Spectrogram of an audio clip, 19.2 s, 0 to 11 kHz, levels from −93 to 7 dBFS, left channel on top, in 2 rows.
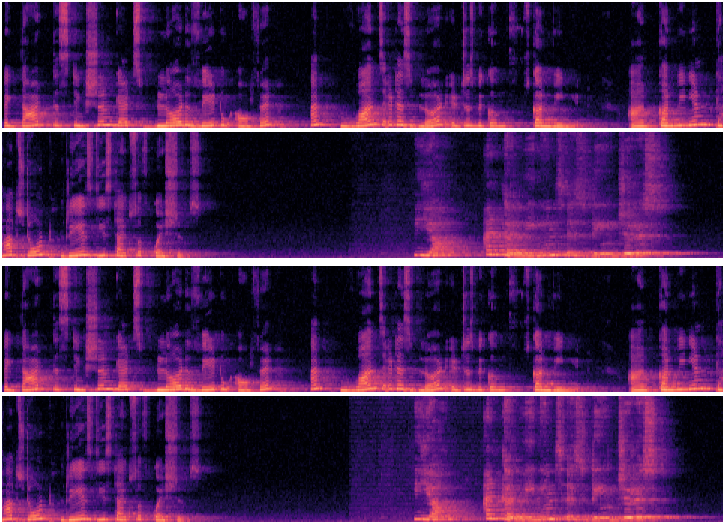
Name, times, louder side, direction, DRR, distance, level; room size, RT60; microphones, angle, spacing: voice 1, 0.0-3.6 4.1-6.7 7.1-7.7 8.4-12.0, equal, 5° left, 9 dB, 0.9 m, -21 dB
voice 2, 15.1-15.6 16.0-18.3, right 1 dB, 55° right, 2 dB, 4.4 m, -22 dB
25.0 x 23.0 x 5.7 m, 1.4 s
head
